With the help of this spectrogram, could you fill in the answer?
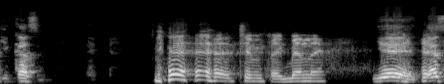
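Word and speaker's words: Fagbenle: like you're cussing Timmy Fentle. Yeah. That's how you say it. But you know you got to be careful saying you just got you just can't put the emphasis on the first syllable.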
